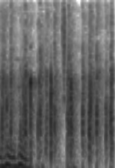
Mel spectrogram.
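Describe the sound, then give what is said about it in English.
A short burst of hand claps, around five sharp smacks in a loose, steady rhythm, following a brief moment of voice at the start. “I thought you were going to do some claps.”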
